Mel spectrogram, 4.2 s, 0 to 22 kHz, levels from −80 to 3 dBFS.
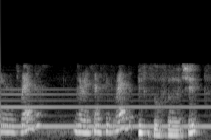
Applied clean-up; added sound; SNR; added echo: none; Wind instrument, woodwind instrument; 8 dB; reverberation time 0.4 s.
